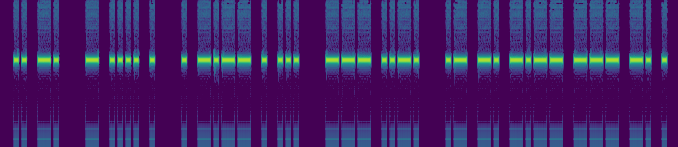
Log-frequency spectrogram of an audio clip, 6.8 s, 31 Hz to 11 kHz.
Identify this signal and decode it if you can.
Morse code, heard as a keyed tone, about 30 wpm, 1000 Hz. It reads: IN THE EYES OF ANYONE
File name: qotdfiles / 30wpm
